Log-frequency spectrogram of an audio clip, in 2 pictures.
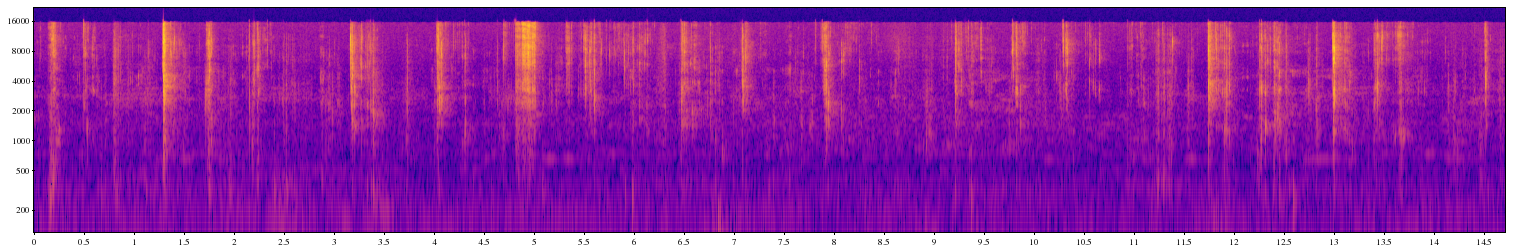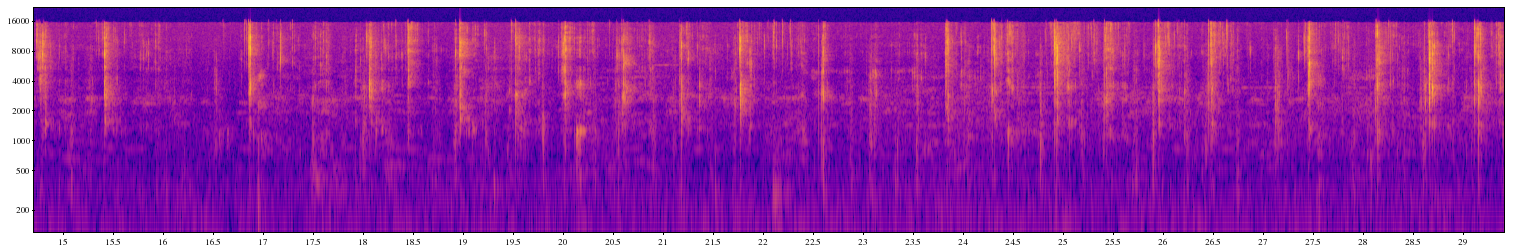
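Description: Close-miked eating sounds of a person chewing rice and curry eaten by hand: wet chewing with sharp, irregular lip smacks and mouth clicks, sometimes several a second, over a faint low hum.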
